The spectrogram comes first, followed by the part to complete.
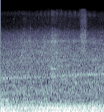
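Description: Small engine of a three-wheeled mototaxi running as it passes in the street, a steady low rumble, with a single knock right at the start.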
